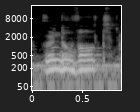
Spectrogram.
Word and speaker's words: Grindelwald: you know situation with Grindelwald or grindel vault I like pronouncing it the right way but I always forget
